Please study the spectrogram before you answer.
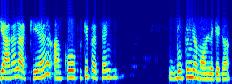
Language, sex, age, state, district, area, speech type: Hindi, female, 18-30, Madhya Pradesh, Chhindwara, urban, conversation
